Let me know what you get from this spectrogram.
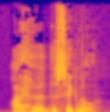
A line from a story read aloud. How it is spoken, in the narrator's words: she said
